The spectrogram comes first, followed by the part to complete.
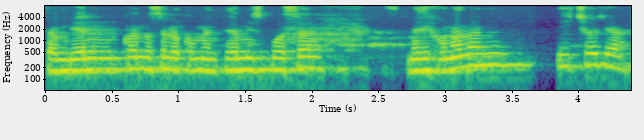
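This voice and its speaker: Audible room echo surrounds a man whose high-pitched voice keeps fairly even intonation. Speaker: preacher. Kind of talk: sermon.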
